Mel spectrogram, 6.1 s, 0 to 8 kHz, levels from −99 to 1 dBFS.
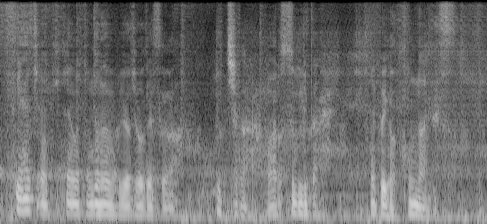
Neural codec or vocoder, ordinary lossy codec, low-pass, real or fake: codec, 16 kHz, 1 kbps, FunCodec, trained on Chinese and English, 50 frames a second; none; none; fake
